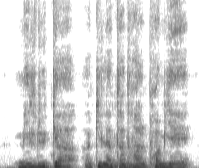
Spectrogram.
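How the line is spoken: Shouted. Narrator (French): cria Jean de Werth

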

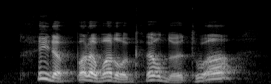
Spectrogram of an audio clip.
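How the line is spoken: Laughing. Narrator (French): dit Henri en riant

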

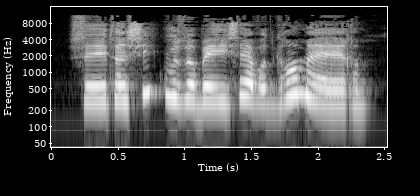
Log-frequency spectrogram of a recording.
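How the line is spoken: Tragic exclamation. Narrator (French): s'écria Saint-Jérôme d'une voix tragique

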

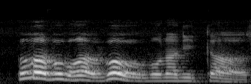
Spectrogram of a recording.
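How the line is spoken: Male exclamation. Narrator (French): s'écria-t-il

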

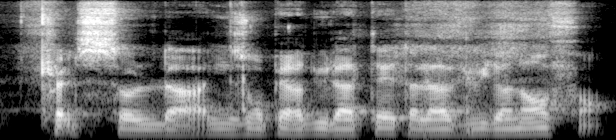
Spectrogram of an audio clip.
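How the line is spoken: Vexed murmur. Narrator (French): Je l'entendis murmurer avec dépit

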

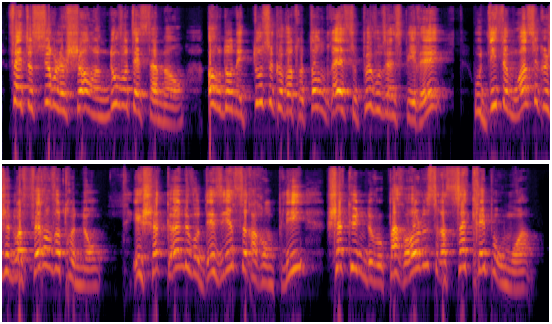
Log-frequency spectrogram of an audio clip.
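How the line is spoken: Exclaimed. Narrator (French): s'écria Eugénia

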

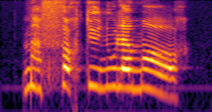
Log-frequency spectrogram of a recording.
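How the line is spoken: Raging cry. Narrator (French): s'écria-t-il dans un effroyable accès de rage

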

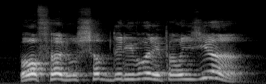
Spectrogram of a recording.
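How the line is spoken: Exclaiming. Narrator (French): s'écria Max

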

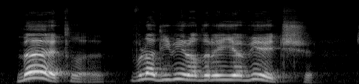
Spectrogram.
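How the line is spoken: Exclaimed. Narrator (French): s'écria-t-il

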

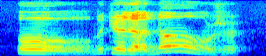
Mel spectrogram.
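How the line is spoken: Tearful tender exclamation. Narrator (French): s'écria Balthazar versant des pleurs d'attendrissement

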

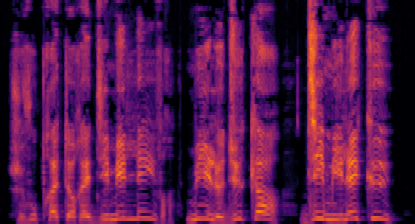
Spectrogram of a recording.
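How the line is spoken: Many voices crying out. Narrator (French): s'écria-t-on de toutes parts

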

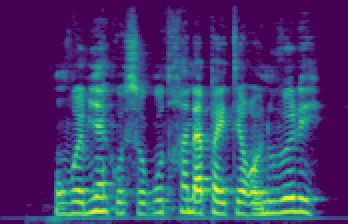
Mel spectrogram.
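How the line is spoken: Murmured. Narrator (French): murmura

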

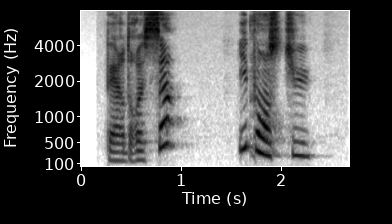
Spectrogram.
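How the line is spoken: Shrew exclaiming. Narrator (French): s'exclama la mégère

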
